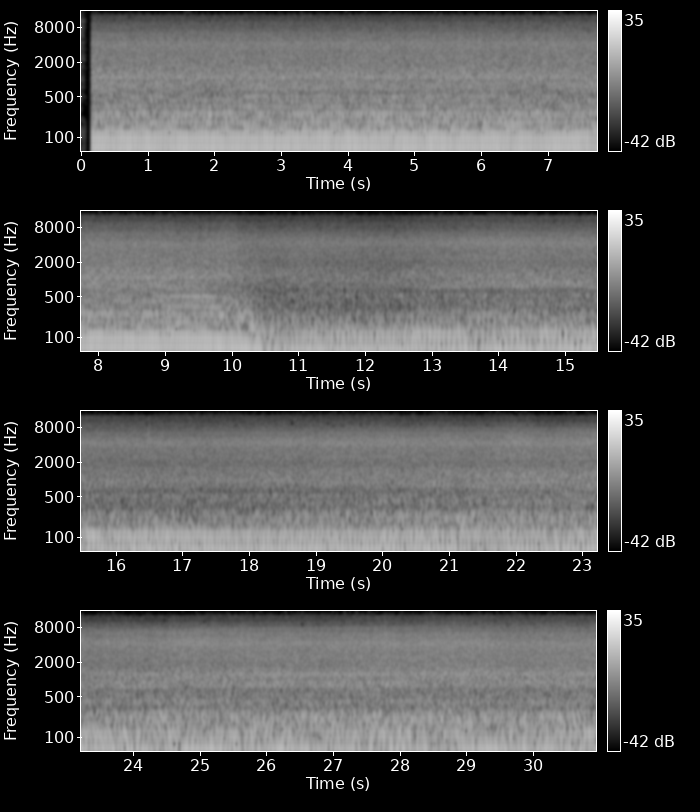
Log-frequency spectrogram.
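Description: Piston engine and propeller of a single-engine light aircraft droning steadily in flight, heard inside the cockpit. About ten seconds in the engine note drops to a lower pitch as the engine slows, then holds steady.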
